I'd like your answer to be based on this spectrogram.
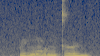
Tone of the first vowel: rising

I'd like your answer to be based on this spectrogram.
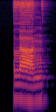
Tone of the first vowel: low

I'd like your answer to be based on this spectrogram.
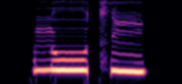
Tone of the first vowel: high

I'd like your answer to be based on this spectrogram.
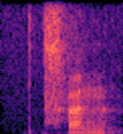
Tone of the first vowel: low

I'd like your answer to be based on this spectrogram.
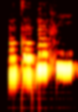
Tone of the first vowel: low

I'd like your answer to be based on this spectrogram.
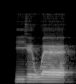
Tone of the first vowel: high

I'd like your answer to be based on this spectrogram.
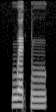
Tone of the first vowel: high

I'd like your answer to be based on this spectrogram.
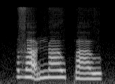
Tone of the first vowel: falling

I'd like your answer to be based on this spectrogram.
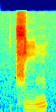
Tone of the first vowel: rising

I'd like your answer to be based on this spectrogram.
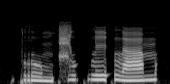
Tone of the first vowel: low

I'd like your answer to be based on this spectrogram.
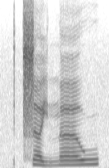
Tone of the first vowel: low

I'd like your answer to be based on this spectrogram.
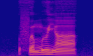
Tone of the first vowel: low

